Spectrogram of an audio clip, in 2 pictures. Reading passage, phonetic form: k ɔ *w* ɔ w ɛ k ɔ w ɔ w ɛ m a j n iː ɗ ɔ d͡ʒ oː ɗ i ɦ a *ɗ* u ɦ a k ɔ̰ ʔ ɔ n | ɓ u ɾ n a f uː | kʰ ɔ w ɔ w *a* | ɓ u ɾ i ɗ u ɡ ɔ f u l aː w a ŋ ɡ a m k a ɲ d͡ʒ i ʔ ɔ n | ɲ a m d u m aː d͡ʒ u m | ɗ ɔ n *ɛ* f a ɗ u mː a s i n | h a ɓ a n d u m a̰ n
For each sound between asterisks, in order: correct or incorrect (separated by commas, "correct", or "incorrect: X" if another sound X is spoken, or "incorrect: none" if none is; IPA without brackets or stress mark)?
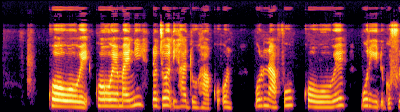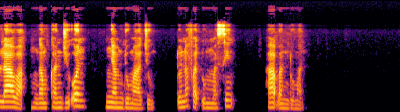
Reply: correct, incorrect: d, incorrect: ɛ, incorrect: a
